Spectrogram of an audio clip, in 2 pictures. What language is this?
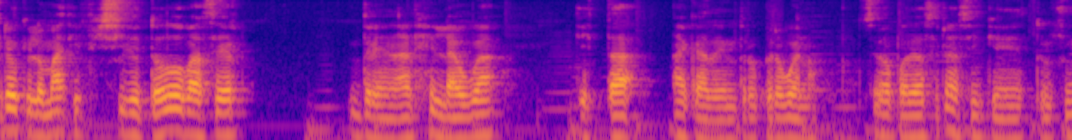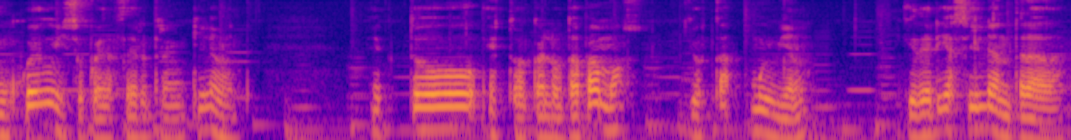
Spanish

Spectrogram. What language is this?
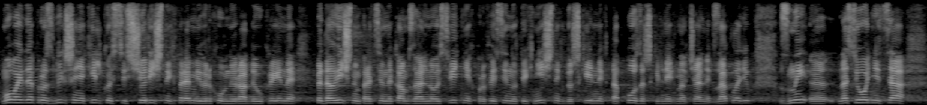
Ukrainian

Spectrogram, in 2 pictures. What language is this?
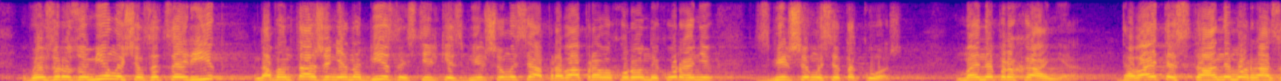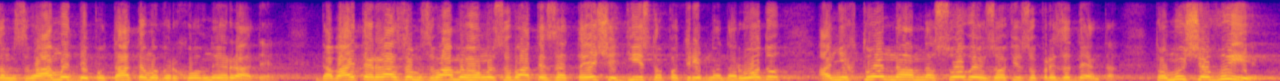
Ukrainian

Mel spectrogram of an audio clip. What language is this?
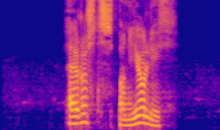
Kabyle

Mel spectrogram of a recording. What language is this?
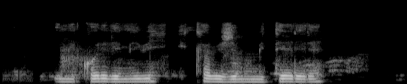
Kinyarwanda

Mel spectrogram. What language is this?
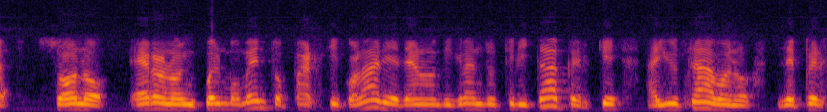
Italian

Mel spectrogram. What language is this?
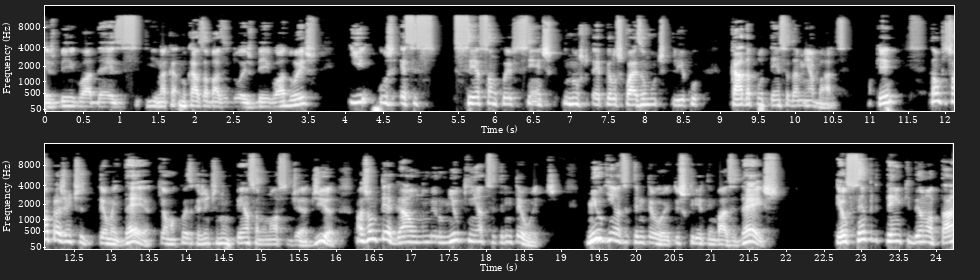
Portuguese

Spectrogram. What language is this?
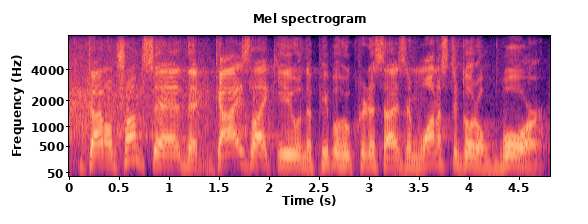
English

